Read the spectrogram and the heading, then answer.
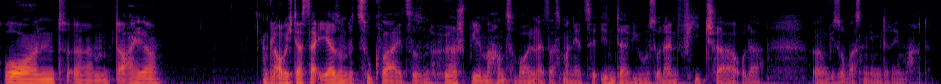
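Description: Male studio guest, rough-edged lower voice, casual and hesitant conversational delivery. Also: fairly even intonation, fairly quick, a little mellow. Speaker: youth radio workshop leader, interview guest. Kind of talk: casual conversational interview answers. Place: radio studio.

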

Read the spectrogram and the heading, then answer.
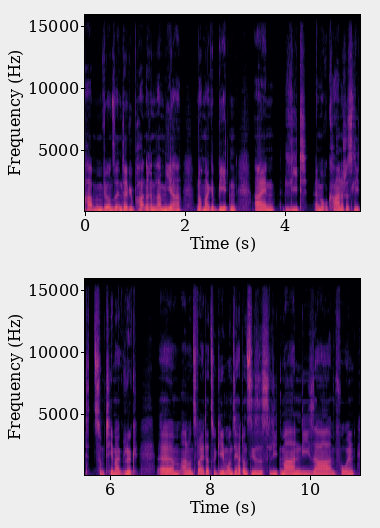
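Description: A man presenting a school radio segment, introducing a song and the next part with a slightly halting delivery. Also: lowish voice, a little mellow, dry recording.

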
